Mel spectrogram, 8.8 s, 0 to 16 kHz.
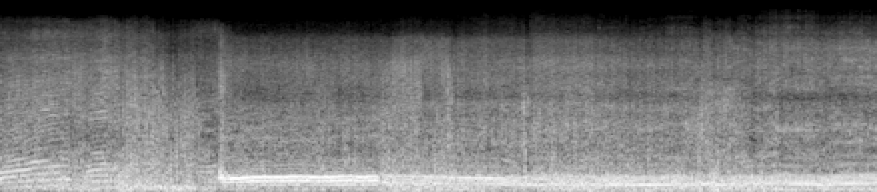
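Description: Dirt bike engines at speed: revs rising in the first second, then, after a cut, a Kawasaki KX450F four-stroke motocross engine holding high revs, its pitch dropping in steps around four and five seconds in, with wind noise on the microphone.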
